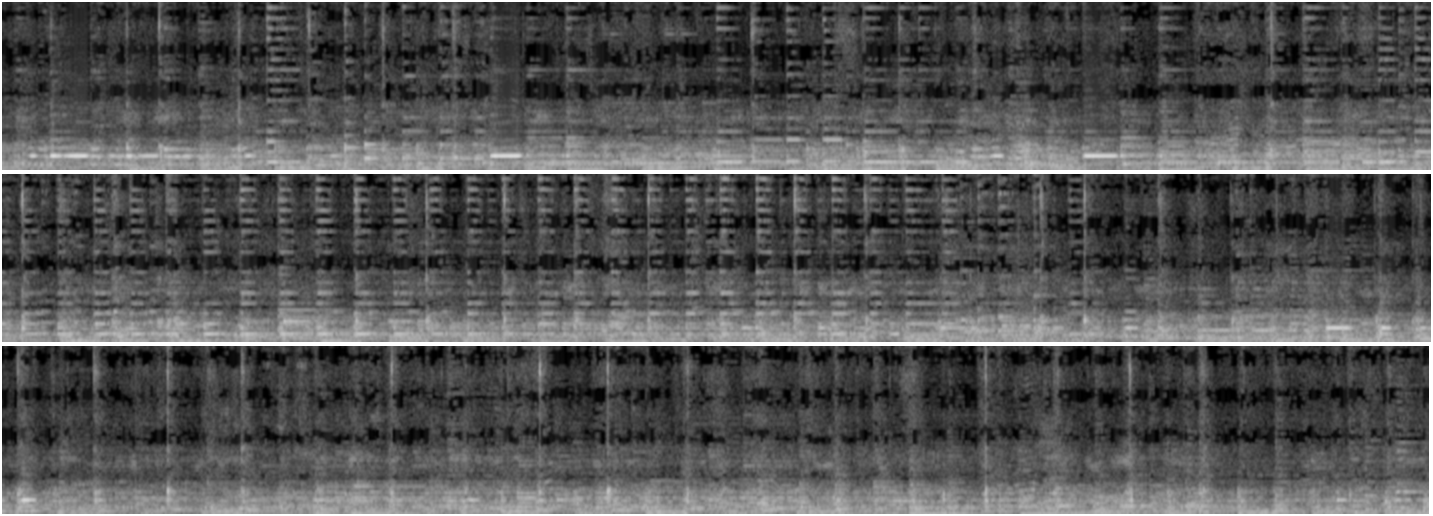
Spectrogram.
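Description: A live acoustic bluegrass band plays an instrumental tune without singing: banjo, mandolin, acoustic guitar and upright bass pick together over a steady bass pulse.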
